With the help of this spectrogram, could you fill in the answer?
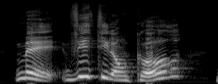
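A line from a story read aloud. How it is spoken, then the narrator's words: Shocked stammer. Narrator (French): balbutia-t-elle devant cette figure livide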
